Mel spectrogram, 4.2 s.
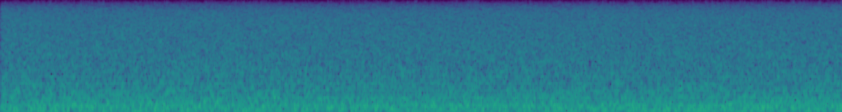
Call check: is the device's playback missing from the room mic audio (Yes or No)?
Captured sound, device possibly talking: Yes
